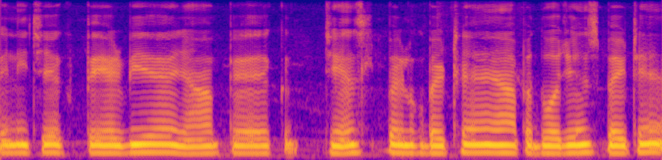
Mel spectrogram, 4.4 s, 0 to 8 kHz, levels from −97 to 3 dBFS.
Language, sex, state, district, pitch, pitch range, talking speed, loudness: Hindi, male, Chandigarh, Chandigarh, 140 Hz, 135-145 Hz, 245 wpm, -13 LUFS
